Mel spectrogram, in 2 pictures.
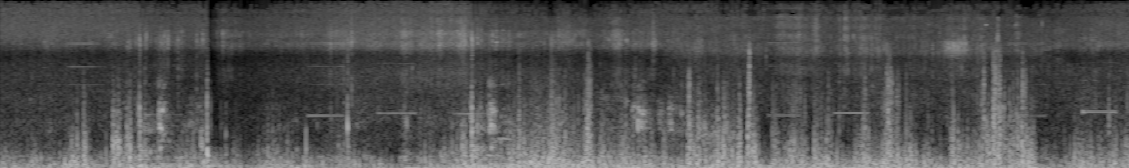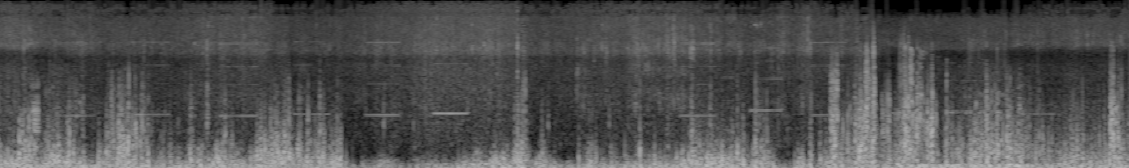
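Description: Strong gusty wind buffeting the microphone, with short high beeps at irregular intervals, each a slightly different pitch, typical of a hang glider's variometer responding to the gusts.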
